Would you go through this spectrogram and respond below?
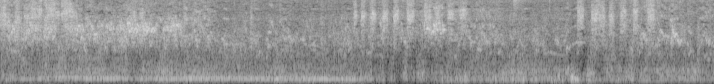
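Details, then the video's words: Lovebirds give high, squeaky chirps over a low steady hum at first, then the chatter breaks into quick clipped ticks and clicks repeated rapidly in the second half. "Love birds 🐦 happiness"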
